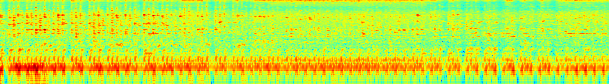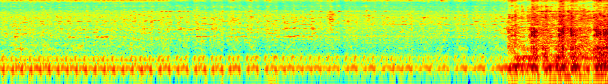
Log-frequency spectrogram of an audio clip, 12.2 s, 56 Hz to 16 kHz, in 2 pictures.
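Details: 1992 Honda Nighthawk 250 converted to dual sport, with stock jetting, airbox and air filter: steady, unhurried low idle putter around 220 beats a minute, with a brief throttle blip at the end. Healthy idle.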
